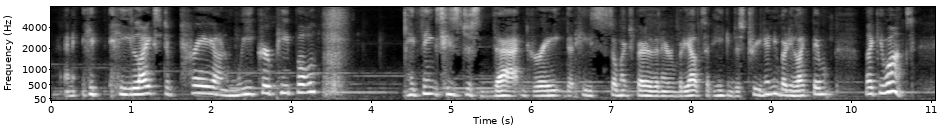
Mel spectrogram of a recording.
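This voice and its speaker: Over music in the background, a woman with a fairly low pitch speaks with lively intonation. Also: moderate pace. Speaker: tarot card reader. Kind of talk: casual talk to camera. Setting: living room at home.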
